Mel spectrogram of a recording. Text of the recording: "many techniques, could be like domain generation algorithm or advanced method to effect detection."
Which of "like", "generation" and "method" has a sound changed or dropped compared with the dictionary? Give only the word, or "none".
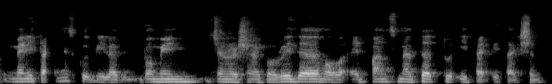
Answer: method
